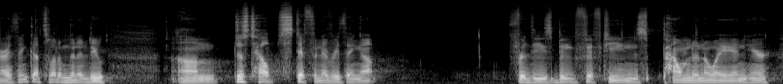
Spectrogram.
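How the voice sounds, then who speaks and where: Male hobbyist host, low clean voice, informal hands-on explainer delivery, thinking aloud, reverberant room sound. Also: darkish tone, clear, resonant tone. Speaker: hobbyist video host and speaker restorer. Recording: echoey room with long reverb.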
